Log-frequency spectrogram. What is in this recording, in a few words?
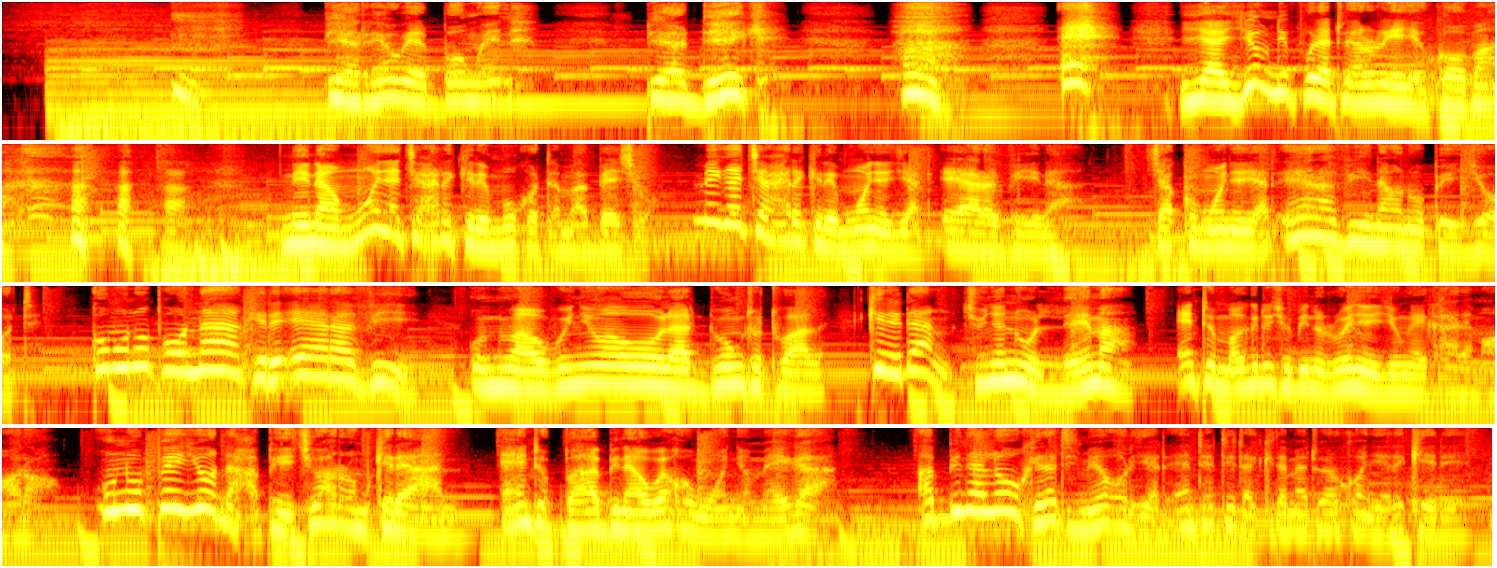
Time Up HIV Spot New on Treatment Langi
